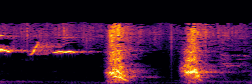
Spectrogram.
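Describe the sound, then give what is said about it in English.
A person whistles for a dog named Kelowna: a steady, sustained whistle with a brief upward slide, followed by two loud, distinct barks answering. “I'll whistle for Kelowna.”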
